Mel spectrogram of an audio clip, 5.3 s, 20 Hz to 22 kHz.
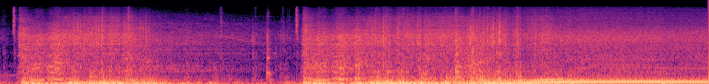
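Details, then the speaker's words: BMW E30 M3 Touring starting in rain: starter churns about two seconds with throttle before the engine catches and flares up, then revs fall very slowly to idle; cause unconfirmed. "Muss den Anlass jetzt ein bisschen durchdrehen lassen und ein bisschen Gas dabei geben."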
